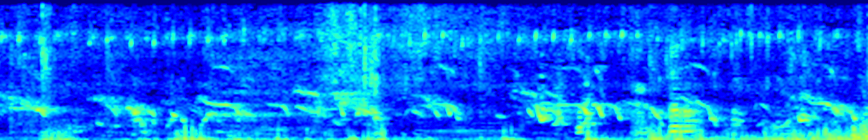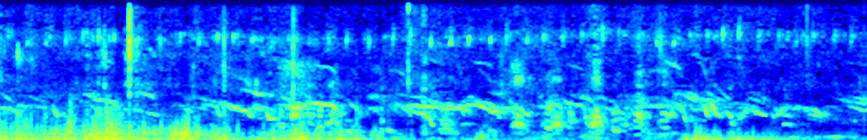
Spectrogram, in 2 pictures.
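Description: Chick clucks and chirps fill an outdoor scene as young chicks venture outside the coop, with several birds calling at once in a busy, steady chatter at moderate distance.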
